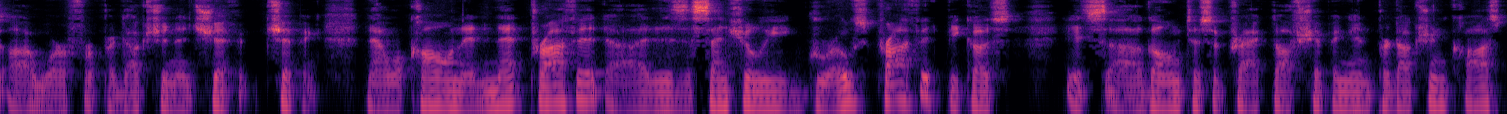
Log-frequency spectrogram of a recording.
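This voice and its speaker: Low-pitched, monotone male instructor. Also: slight background noise. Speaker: college instructor. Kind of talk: informal lecture explaining assignment steps.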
